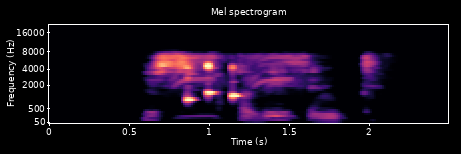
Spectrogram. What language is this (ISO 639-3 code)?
kab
